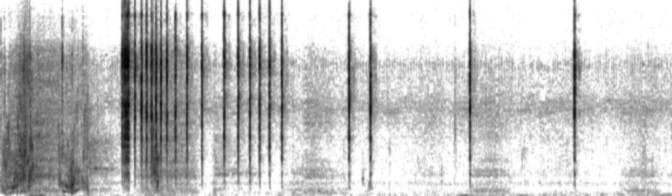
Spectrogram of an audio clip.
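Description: Fishing reel clicking under load from a hooked shark: a quick run of clicks about a second and a half in that slows and thins out, then a few single clicks.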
